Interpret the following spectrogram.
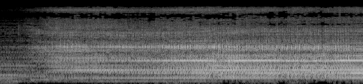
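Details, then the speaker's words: Homemade Gerard Morin pump built into a box, run cold outdoors: steady motor whir with a faint rapid rasp as the pump turns over, a bit stiff because its grease is cold; expected to run smoother once warmed. "There is some grease on that pump, so once everything gets going, it's kind of cold. You know how grease is when it's cold. So once that heats up in there and expands, it's going to run more smoothly."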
